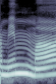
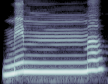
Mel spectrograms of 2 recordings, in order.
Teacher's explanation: مم مشدد غنہ ہوگا لیکن زبر کو زیادہ نہیں کھینچنا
